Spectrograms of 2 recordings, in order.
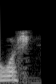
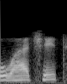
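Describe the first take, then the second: First: "washed" as one syllable, washt; "washed" pronounced washt; correct T ending. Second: "watched" in two syllables, wa-CHED; "watched" as wa-ched, rising at the end; wrong, spelled-out ED. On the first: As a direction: close "washed" with a crisp t, no e. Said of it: "sino washed". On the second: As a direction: sound a full Spanish e in "watched". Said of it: "No digo watched". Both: Shown as a demonstration.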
